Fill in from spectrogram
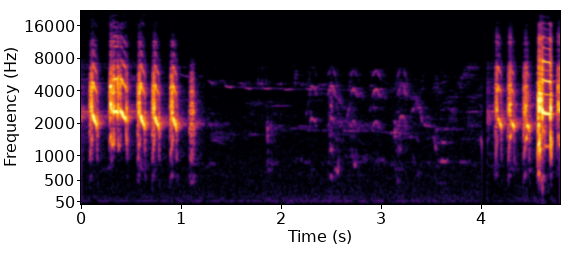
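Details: Female grey francolin (Irani teetar) calling: a short burst of five or six squawky notes, then about three seconds of silence, then another harsh burst ending in a louder, sharper note.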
